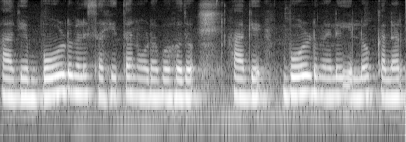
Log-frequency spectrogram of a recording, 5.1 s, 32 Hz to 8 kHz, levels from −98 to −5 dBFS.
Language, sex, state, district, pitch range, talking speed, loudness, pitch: Kannada, female, Karnataka, Bellary, 185-200 Hz, 130 wpm, -13 LUFS, 190 Hz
